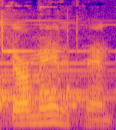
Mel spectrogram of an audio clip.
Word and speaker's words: Darmanitan: Do I say Darmanitan weird, or am I mispronouncing Darmanitan? Darman. No, it's right, Darmanitan.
